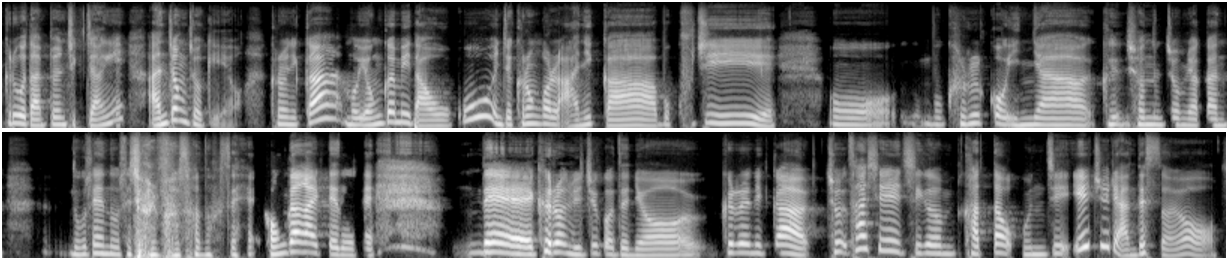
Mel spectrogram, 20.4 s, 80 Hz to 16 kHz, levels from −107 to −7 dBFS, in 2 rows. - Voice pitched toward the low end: No, high, 205 Hz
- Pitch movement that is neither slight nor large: Yes, average, 4.3 semitones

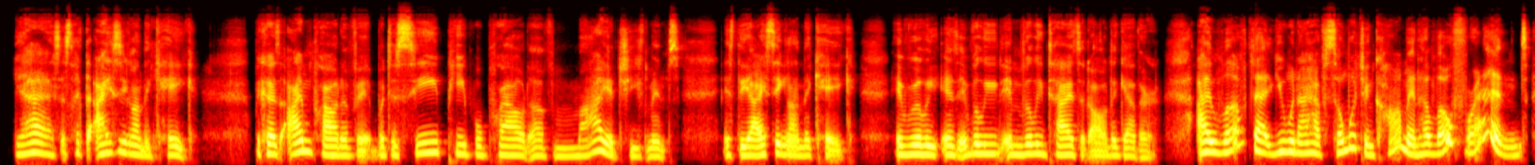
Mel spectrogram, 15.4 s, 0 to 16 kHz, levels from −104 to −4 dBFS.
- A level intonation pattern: No, average, 4.2 semitones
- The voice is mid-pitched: Yes, medium, 170 Hz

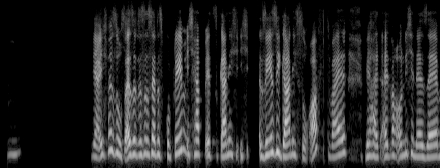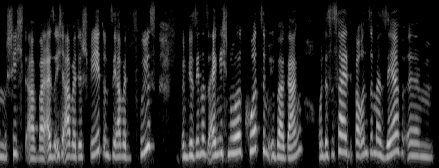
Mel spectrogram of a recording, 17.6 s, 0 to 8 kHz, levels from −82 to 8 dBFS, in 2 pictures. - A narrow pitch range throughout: No, average, 3.9 semitones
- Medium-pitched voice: No, high, 235 Hz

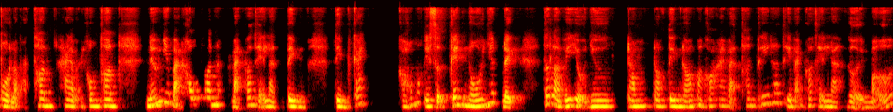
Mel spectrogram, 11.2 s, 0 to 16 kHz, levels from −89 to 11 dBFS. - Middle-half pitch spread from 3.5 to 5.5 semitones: No, narrow, 2.4 semitones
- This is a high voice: Yes, high, 200 Hz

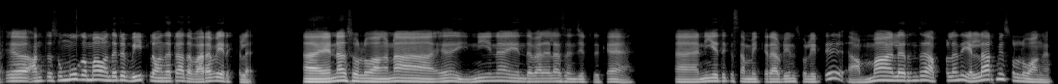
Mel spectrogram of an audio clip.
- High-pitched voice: No, medium, 150 Hz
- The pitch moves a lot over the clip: Yes, wide, 5.7 semitones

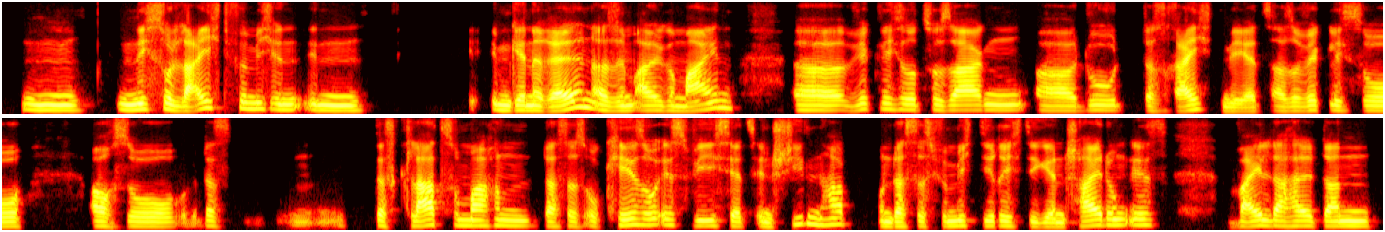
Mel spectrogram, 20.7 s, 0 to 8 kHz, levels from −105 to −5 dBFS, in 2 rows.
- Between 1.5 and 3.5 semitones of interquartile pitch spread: Yes, average, 2.9 semitones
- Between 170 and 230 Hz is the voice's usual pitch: No, low, 130 Hz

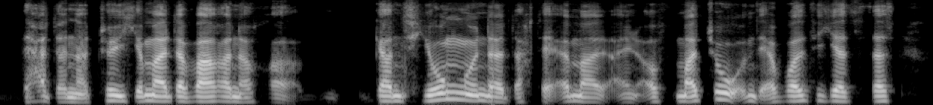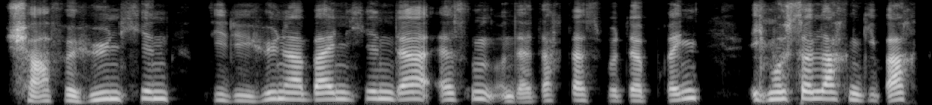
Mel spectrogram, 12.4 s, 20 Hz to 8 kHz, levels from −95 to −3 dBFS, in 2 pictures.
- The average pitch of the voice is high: No, medium, 160 Hz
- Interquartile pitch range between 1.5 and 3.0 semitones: No, wide, 5.6 semitones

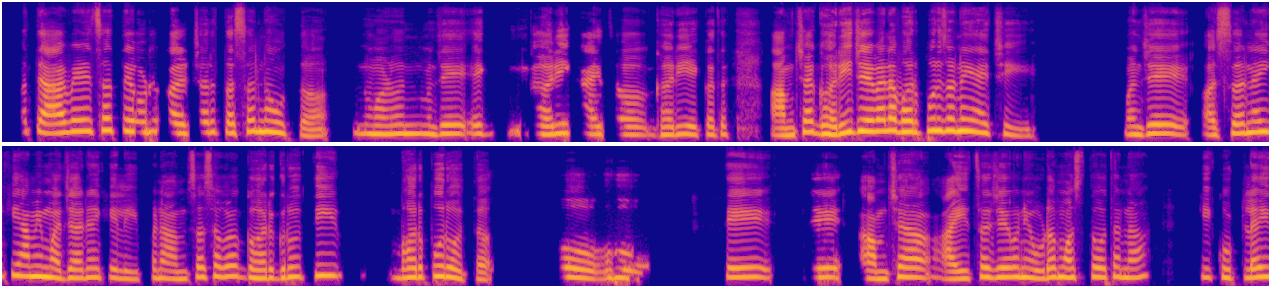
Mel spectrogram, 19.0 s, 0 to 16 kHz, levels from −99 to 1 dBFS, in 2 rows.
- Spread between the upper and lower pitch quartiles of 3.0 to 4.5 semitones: Yes, average, 3.3 semitones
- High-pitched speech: Yes, high, 235 Hz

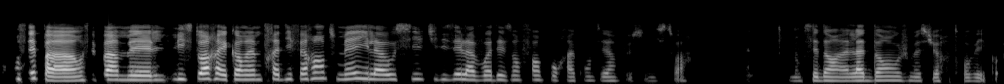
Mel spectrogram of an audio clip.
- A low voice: No, high, 210 Hz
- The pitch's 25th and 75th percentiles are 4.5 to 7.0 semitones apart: Yes, average, 4.9 semitones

